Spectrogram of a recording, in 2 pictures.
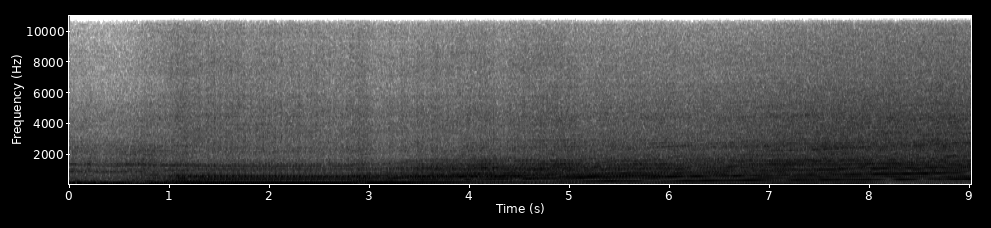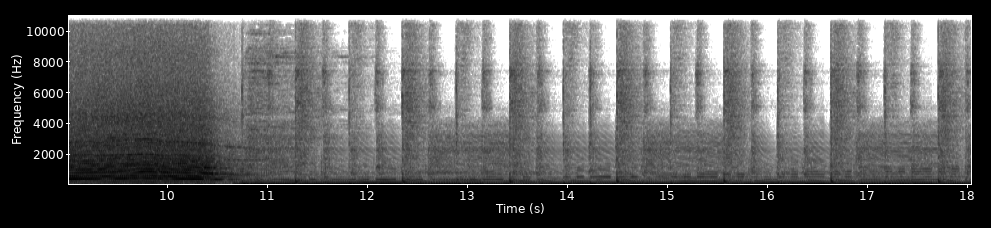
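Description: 2019 Chevrolet Camaro ZL1's supercharged 6.2-litre V8 on a hub dynamometer, holding a steady note briefly, then run up at full load in one long, smoothly rising power pull. The engine note cuts off suddenly about ten seconds in, and rock guitar music takes over for the rest.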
